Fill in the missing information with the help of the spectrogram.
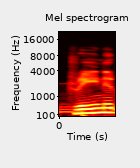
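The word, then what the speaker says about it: train: ট্রেইনের উচ্চারণ হবে ট্রেইন। আমরা যাকে ট্রেন বলি। ট্রেনে এই সাউন্ড পাওয়া যায় তাই এটি সঠিক। আর ট্রেনে এই সাউন্ড শোনা যায় না। তাই ট্রেন উচ্চারণটি একেবারে ভুল।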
